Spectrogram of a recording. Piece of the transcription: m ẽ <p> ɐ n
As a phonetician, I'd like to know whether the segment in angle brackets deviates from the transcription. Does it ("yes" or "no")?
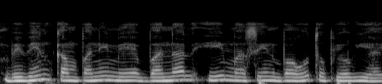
yes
